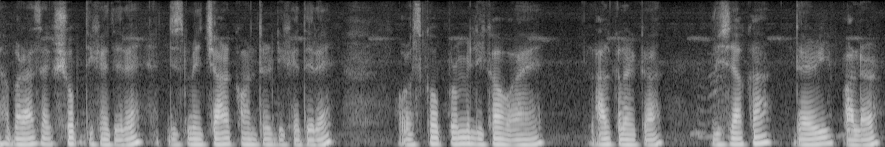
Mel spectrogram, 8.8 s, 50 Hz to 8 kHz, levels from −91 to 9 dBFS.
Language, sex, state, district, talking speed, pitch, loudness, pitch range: Hindi, male, Arunachal Pradesh, Papum Pare, 195 wpm, 110 Hz, -15 LUFS, 105-125 Hz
